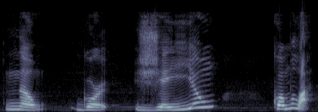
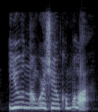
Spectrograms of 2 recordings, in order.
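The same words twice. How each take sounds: First: Slow, split into poetic syllables. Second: Said in the usual way. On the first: Shown as a demonstration. Teacher scanning the verse for students, slowly syllable by syllable. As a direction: count out each syllable with pauses.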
